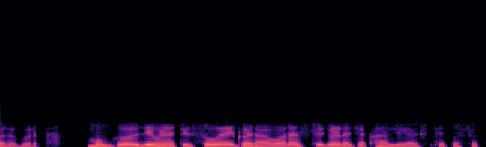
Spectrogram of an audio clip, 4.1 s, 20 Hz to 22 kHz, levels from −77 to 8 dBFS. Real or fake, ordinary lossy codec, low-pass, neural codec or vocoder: fake; none; 3.6 kHz; codec, 44.1 kHz, 7.8 kbps, Pupu-Codec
